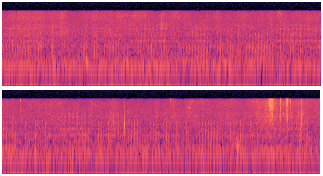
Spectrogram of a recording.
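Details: Mother cat lying with her nursing kittens, giving a deep, steady, pulsing purr that runs unbroken throughout, with a few faint clicks and shuffles near the end.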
